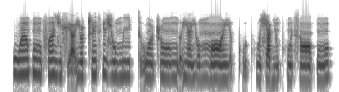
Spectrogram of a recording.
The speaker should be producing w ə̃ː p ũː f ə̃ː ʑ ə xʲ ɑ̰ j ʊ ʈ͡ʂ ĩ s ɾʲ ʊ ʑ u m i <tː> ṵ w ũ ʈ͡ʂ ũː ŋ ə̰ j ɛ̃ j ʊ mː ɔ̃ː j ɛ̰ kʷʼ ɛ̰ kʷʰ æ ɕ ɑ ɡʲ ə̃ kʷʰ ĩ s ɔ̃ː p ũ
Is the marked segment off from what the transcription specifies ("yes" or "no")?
no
